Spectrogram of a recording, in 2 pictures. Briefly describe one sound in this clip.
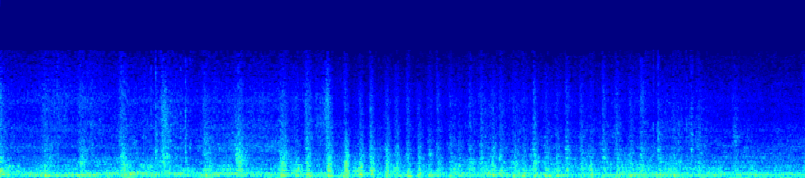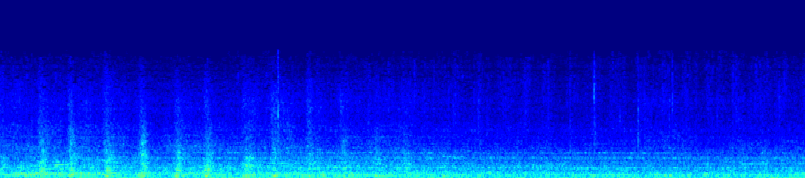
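Train wheels clatter rhythmically over rail joints close by.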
